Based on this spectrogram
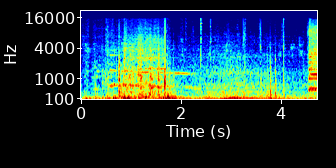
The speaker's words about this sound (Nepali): अब zip start गर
